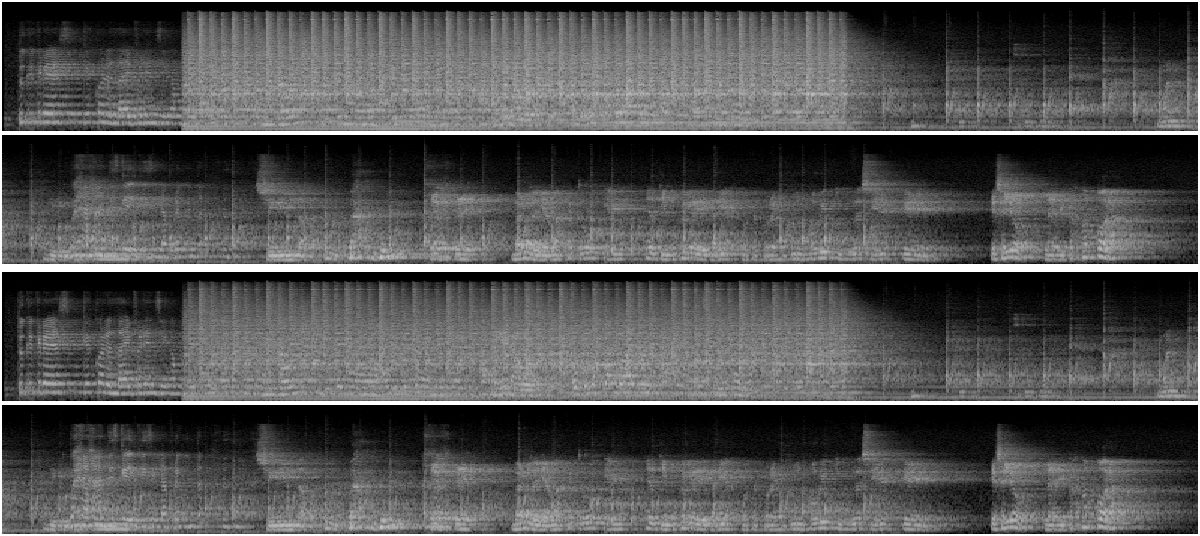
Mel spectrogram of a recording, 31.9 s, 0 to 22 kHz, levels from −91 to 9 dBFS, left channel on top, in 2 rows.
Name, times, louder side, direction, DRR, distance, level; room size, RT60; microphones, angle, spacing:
voice 1, 0.2-7.2 7.6-10.0 16.7-19.3 21.5-21.9, right 1 dB, 75° right, 0 dB, 1.5 m, -29 dB
sound 1, 2.4-11.3, left 4 dB, 35° left, 0.5 m, -22 dB
sound 2, 5.9-18.1, right 4 dB, 55° left, 2.8 m, -49 dB
sound 3, 11.6-27.9, left 2 dB, 90° left, 2.0 m, -36 dB
voice 2, 13.5-14.0 15.4-15.8 16.5-17.7 19.3-21.3 21.6-22.3 22.7-28.4 29.1-30.9, equal, ahead, -5 dB, 0.8 m, -27 dB
17.5 x 14.5 x 2.6 m, 2.2 s
head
